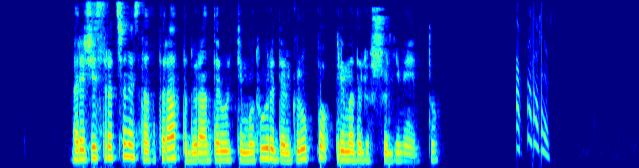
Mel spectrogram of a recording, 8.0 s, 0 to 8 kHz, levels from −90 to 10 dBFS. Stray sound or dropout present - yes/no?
yes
